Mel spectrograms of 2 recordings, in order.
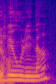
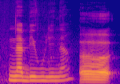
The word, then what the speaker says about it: Nabiullina: Je n'arrive jamais à prononcer son nom. Elvira. Nabiullina. Hein? Nabiullina.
